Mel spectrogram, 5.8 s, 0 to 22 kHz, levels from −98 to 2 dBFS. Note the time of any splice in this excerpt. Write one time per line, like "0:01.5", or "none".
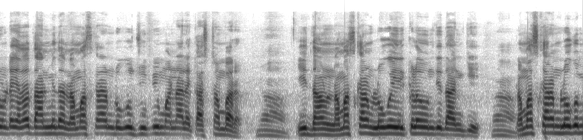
none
